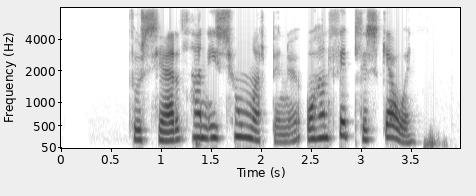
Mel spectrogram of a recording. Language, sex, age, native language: Icelandic, female, 30-39, Icelandic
